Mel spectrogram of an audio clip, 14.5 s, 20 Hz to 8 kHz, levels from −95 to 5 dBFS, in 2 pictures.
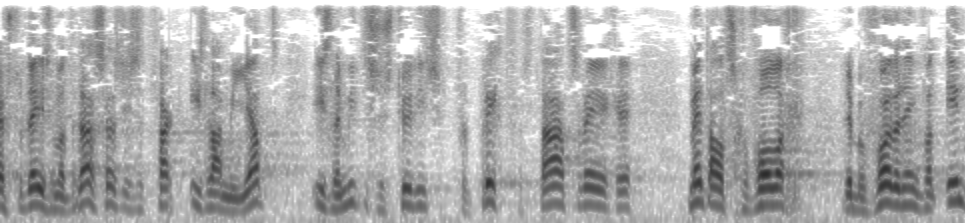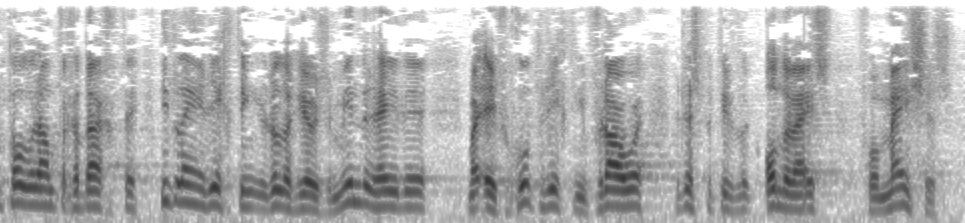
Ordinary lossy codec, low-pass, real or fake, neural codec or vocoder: none; 7.2 kHz; real; none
